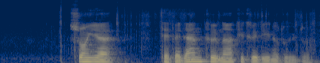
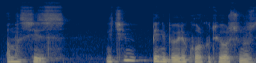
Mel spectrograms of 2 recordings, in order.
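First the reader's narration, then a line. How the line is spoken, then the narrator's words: Murmured. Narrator (Turkish): diye mırıldandı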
